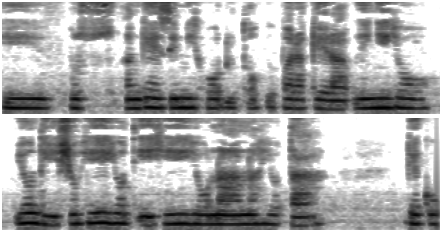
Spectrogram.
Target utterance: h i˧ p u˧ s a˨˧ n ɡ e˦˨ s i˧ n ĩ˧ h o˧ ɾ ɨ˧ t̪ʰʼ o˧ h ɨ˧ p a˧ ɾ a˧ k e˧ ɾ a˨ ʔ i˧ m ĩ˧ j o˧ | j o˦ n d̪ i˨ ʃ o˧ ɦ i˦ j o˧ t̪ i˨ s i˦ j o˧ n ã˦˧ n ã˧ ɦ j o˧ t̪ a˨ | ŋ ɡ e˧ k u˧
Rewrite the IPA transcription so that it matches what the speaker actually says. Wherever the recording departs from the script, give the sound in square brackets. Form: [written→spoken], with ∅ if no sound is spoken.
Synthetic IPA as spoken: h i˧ p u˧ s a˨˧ [n→ŋ] ɡ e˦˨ s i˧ [n→m] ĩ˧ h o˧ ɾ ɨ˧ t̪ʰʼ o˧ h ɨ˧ p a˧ ɾ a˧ k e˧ ɾ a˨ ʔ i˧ [m→ɲ] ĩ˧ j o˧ | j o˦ n d̪ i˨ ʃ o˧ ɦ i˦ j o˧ t̪ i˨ [s→h] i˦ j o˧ n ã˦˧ n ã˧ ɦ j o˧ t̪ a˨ | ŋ ɡ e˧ k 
